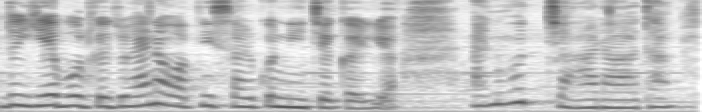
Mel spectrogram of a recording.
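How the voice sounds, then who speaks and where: Chatty woman storyteller, mellow voice. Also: on the high side, fairly quick, faint music behind. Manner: chatty, conversational, mixing in English words. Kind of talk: casual fan fiction storytelling.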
